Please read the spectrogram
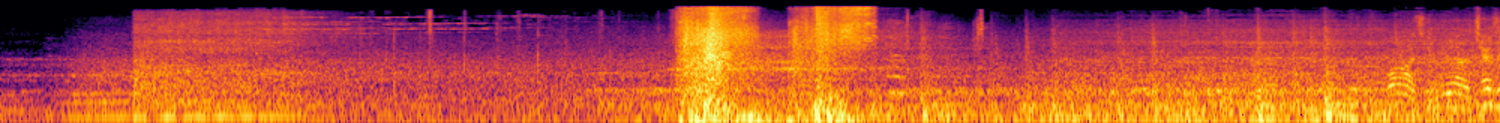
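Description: Horror film soundtrack: music and effects with thin high tones, two loud noisy swells about halfway through, then a voice near the end.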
